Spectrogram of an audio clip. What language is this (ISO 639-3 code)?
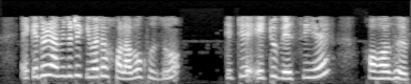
asm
